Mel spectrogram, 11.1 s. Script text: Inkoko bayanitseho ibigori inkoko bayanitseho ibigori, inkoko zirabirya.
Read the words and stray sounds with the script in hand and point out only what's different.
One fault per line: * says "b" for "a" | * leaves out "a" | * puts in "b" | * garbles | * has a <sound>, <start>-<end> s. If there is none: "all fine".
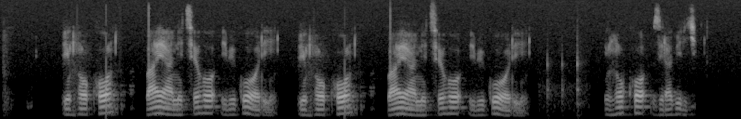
* has a thud, 8.2-8.8 s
